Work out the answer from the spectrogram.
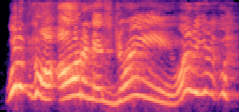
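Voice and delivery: a loud, baffled demand for answers; shocked disbelief. Retold or imitated. Retold confusion at the dream lady, loud and high. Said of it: "I'm like".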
